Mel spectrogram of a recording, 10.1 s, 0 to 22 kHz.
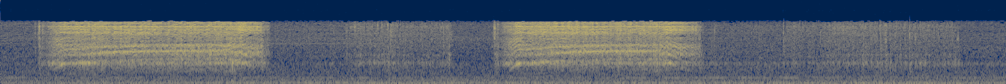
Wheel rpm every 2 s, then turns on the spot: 110, 40, 70, 50, 20.
2-4 8-10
